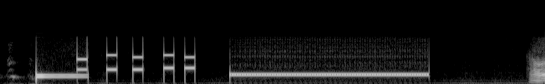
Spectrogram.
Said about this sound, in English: All right, well, I'm going to dial his phone number right now and see if we can get him on the phone, okay?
